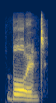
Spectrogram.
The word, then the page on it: buoyant: Indian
